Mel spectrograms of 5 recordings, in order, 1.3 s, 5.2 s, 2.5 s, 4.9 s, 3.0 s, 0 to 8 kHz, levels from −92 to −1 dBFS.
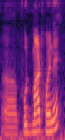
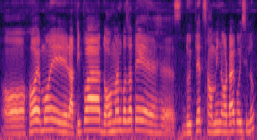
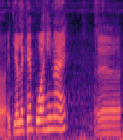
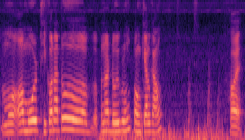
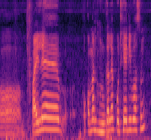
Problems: constant background noise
